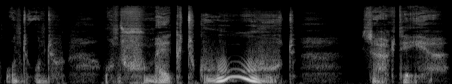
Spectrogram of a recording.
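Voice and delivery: slow bear voice, humming over the taste; drawn-out, relishing bear; savouring bear. Acted. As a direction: savour each word like a tasty mouthful. Bear tastes melted chocolate in kettle.

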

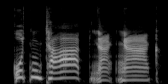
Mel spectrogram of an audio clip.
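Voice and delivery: high greeting, then quacks; quacking toy duck. A narrator's reading. Plastikente begrüßt mit Quaken. (quakende Spielzeugente)

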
